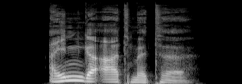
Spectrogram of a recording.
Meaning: inflection of eingeatmet: 1. strong/mixed nominative/accusative feminine singular 2. strong nominative/accusative plural 3. weak nominative all-gender singular
- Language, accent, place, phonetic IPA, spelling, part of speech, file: German, Germany, Berlin, [ˈaɪ̯nɡəˌʔaːtmətə], eingeatmete, adjective, De-eingeatmete.ogg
